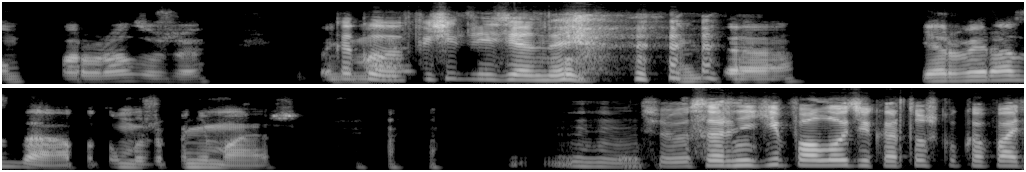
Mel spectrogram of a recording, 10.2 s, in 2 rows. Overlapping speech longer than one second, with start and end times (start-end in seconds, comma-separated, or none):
none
